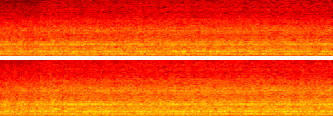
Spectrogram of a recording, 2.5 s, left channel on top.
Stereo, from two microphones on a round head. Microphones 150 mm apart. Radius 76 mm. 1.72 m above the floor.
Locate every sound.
Only background noise.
